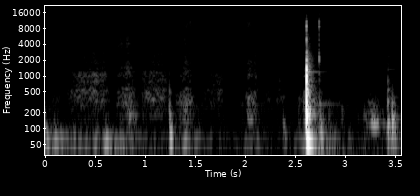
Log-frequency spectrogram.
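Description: A kitchen knife, freshly sharpened on a whetstone, cuts a pumpkin with soft, crunchy scraping strokes, then a sharp knock as the blade hits the cutting board, followed by a couple of faint taps. No one speaks.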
